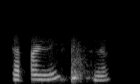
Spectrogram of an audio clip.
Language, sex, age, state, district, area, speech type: Telugu, female, 18-30, Andhra Pradesh, Krishna, rural, conversation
